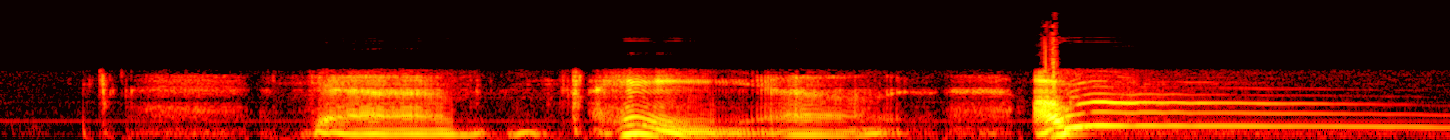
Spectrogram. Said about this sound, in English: It's full moon, wolf howling full moon out there tonight.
